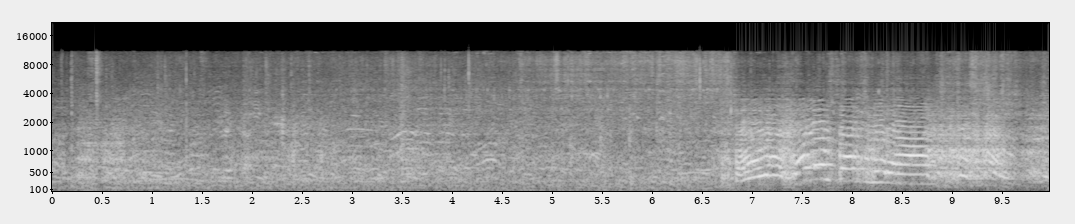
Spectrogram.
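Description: Cattle hooves pound on dry ground.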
